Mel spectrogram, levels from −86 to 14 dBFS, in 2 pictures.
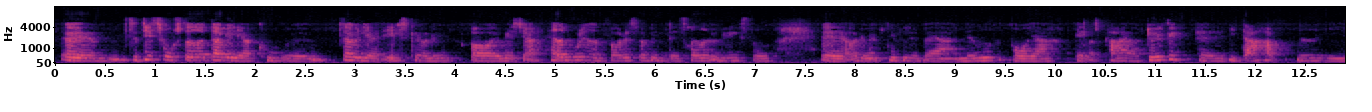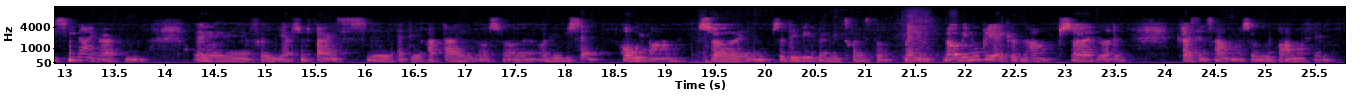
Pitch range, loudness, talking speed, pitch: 170-220 Hz, -34 LUFS, 190 wpm, 185 Hz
